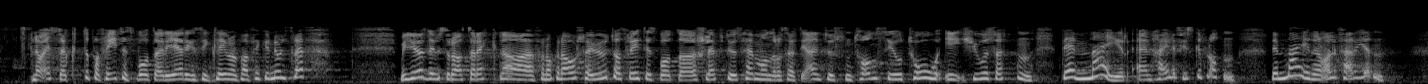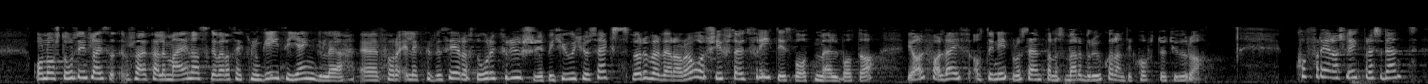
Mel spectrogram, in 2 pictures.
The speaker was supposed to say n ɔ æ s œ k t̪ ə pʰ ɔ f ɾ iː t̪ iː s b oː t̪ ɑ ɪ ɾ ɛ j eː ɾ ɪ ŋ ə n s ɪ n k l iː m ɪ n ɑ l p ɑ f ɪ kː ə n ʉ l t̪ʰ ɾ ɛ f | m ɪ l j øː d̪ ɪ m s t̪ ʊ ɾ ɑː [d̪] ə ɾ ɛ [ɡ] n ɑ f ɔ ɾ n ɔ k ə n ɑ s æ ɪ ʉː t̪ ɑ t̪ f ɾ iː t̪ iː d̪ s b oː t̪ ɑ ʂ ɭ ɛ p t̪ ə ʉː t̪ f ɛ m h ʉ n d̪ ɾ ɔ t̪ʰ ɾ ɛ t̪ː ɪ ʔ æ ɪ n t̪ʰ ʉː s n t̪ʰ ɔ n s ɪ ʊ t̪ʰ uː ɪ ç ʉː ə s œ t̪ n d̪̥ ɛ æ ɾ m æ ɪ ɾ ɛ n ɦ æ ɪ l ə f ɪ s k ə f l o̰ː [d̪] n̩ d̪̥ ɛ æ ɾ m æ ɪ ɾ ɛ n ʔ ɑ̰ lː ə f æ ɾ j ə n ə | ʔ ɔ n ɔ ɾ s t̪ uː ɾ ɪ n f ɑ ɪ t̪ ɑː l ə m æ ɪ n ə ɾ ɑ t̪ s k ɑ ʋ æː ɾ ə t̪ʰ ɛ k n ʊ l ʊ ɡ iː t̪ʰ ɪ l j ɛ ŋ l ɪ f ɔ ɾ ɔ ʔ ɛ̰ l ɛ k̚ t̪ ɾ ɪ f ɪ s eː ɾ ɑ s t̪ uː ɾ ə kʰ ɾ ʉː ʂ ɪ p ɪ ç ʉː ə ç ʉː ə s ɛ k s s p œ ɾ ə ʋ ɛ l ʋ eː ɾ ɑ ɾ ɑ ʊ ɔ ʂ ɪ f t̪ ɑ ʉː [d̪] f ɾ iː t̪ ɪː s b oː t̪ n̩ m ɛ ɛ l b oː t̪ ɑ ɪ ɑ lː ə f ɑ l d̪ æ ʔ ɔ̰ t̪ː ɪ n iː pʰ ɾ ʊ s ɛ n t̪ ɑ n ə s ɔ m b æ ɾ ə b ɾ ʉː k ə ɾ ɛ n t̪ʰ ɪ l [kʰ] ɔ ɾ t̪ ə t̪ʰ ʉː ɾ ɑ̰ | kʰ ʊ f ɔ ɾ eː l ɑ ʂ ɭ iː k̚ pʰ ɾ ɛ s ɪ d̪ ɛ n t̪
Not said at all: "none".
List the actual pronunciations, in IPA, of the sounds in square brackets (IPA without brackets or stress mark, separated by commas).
t̪, k, t̪, t̪, kʰ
